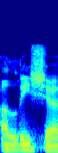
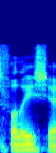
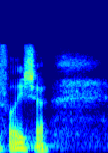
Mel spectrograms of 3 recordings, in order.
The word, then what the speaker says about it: Felicia: He kept calling her Alicia, and her name is Felicia. And she finally went, "Actually, it's Felicia."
